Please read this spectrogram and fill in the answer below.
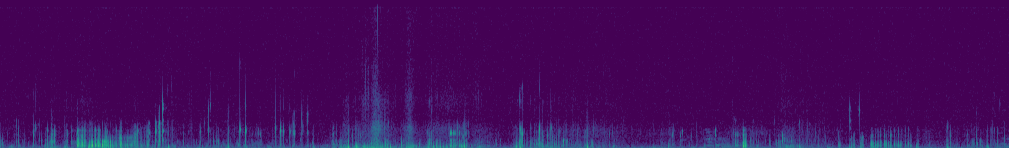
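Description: Continuous gurgling, bubbling and rumbling from the belly with irregular pops. Loud digestion sounds, normal bowel activity after a large meal.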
